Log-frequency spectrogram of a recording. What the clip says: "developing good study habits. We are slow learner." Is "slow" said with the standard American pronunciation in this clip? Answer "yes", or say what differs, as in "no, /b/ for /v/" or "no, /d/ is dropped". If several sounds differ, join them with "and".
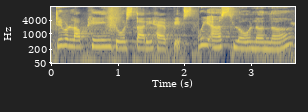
yes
